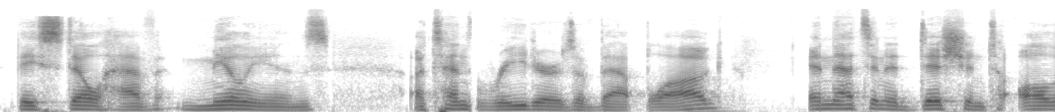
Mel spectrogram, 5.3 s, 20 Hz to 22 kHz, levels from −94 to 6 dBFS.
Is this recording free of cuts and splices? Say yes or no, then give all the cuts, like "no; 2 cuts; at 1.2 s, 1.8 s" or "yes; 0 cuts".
no; 1 cut; at 2.3 s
